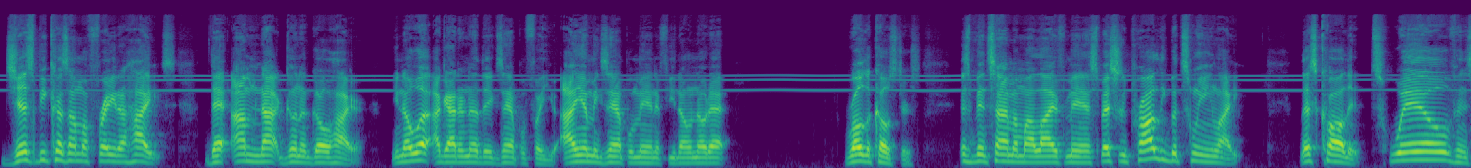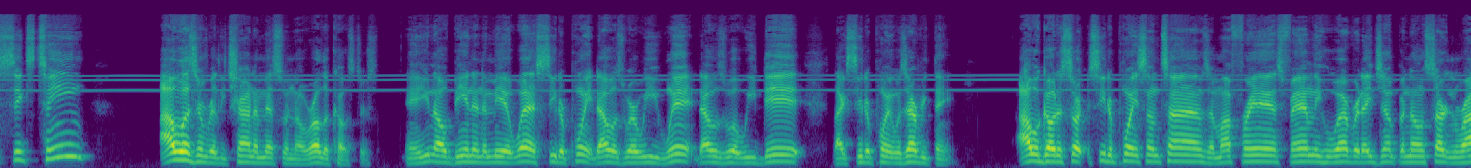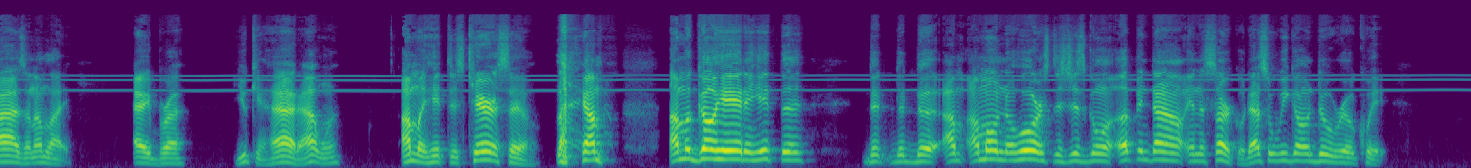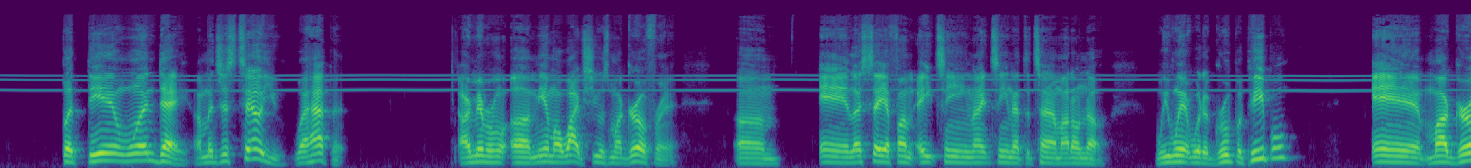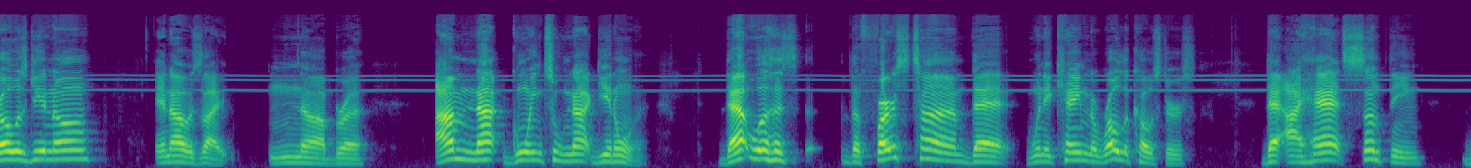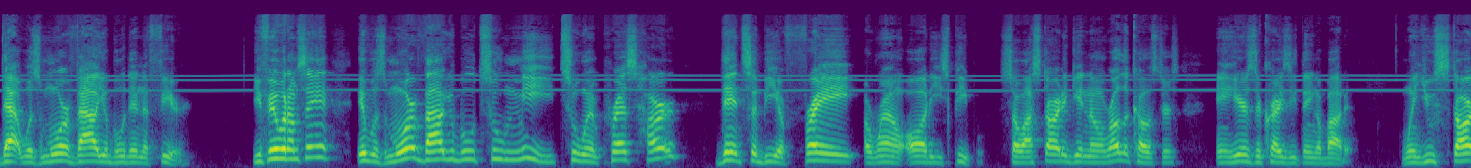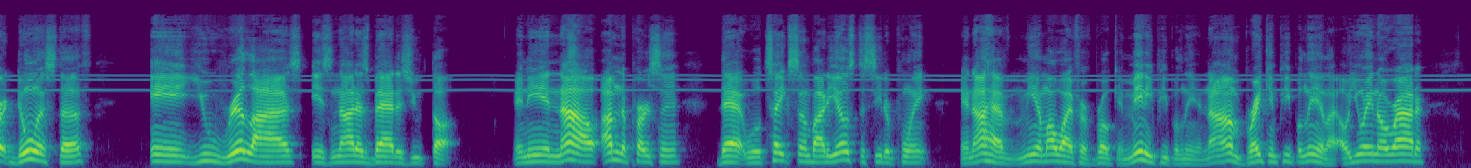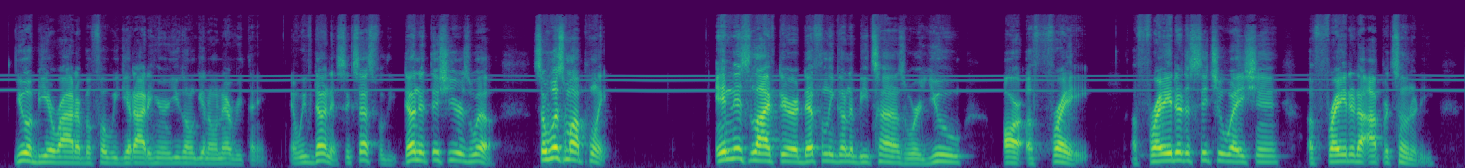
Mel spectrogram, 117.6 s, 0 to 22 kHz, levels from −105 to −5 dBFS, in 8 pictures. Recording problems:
high-pitched whine; faint; throughout; 2.5 kHz, 30 dB below the speech

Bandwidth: 15 kHz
